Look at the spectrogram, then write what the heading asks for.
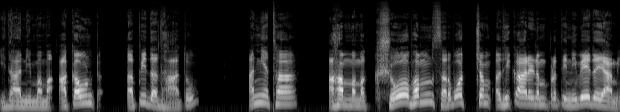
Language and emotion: Sanskrit, angry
